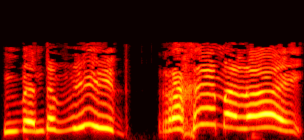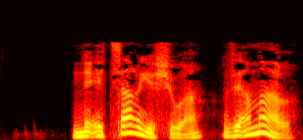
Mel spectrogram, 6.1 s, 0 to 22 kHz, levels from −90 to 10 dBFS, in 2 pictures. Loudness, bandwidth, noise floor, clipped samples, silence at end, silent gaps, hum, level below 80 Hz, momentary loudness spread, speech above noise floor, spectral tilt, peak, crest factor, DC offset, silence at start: -16 LUFS; 6.6 kHz; -65 dBFS; under 0.1%; 0.1 s; none; none; -48 dBFS; 12 LU; 50 dB; -7 dB/octave; -2 dBFS; 14 dB; under 0.1%; 0.05 s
